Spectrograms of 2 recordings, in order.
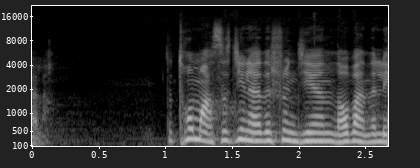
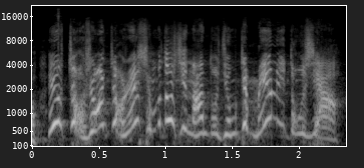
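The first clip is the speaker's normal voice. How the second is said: much higher, brusque shop owner's wife; shrill landlady; 11 semitones higher, faster than usual. Retold or imitated. The owner's wife rushing over to shoo them off, high and brusque. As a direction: fire it off like a pushy shopkeeper's wife. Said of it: "老板娘就飞过来跟我说".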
